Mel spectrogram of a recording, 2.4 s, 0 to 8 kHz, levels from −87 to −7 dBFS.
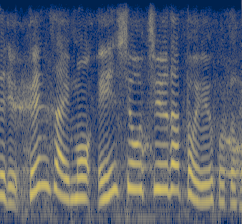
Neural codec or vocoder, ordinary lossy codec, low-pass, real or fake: autoencoder, 48 kHz, 32 numbers a frame, DAC-VAE, trained on Japanese speech; Opus, 16 kbps; 7.2 kHz; fake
